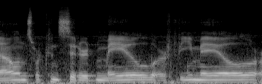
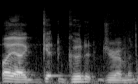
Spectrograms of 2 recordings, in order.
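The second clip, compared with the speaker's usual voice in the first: normal talking voice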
